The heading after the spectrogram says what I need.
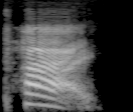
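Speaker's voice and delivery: "Pie" with an aspirated, popping P; English "Pie", explosive first letter. Shown as a demonstration. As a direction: puff air out on the P of "Pie". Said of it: "Mucho más explosivo".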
